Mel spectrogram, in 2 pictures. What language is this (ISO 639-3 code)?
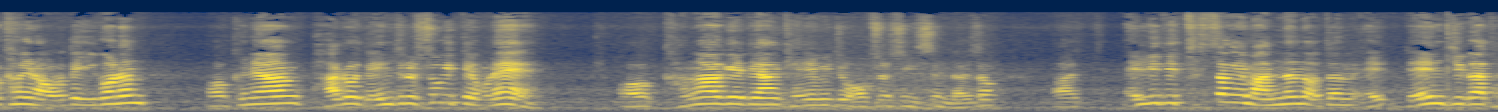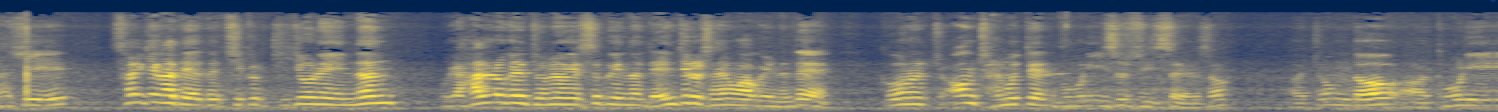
kor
